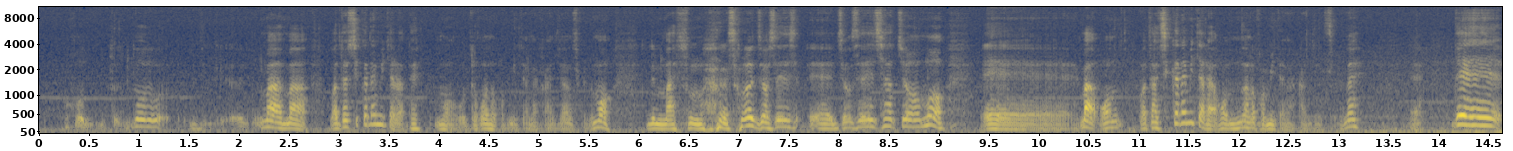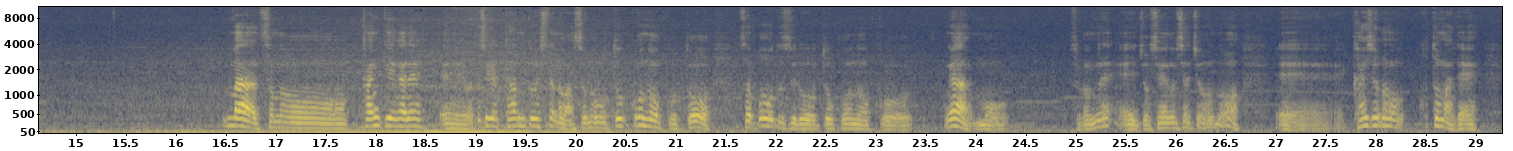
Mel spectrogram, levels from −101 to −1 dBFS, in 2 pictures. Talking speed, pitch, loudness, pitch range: 250 characters per minute, 135 Hz, -22 LUFS, 120-190 Hz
